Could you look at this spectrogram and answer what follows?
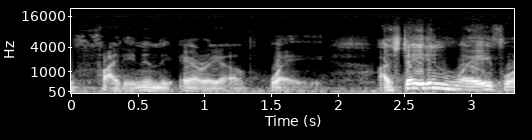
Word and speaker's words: Huế: And then I went up to Hue, that's H-U-E, Hue, in the very northern part of South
